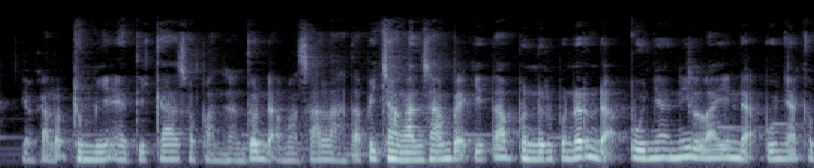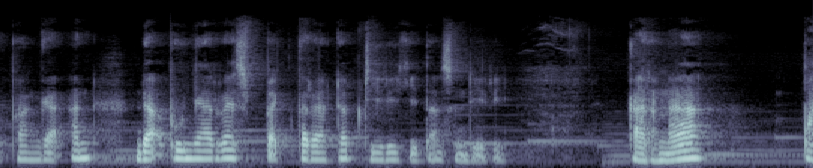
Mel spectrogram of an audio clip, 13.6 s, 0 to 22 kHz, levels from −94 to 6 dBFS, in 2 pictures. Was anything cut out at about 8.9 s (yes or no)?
yes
